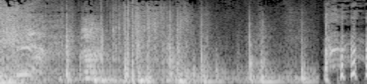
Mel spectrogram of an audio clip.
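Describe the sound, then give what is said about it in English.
A kick knocks a man out cold, landing as a heavy, dull thud amid overlapping voices and scuffling in a comedy kung fu scene. “So Chuck kicks this guy who's just going to ask for some kind of directions, and he knocks him out cold”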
